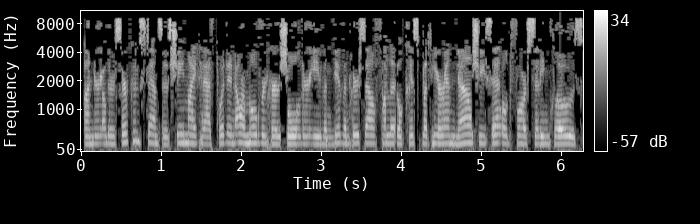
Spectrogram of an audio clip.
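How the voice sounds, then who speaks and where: Brief: steady audiobook narrator, flat and dry. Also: medium pitch, quick pace, no echo, low-quality recording. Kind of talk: scripted narration.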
